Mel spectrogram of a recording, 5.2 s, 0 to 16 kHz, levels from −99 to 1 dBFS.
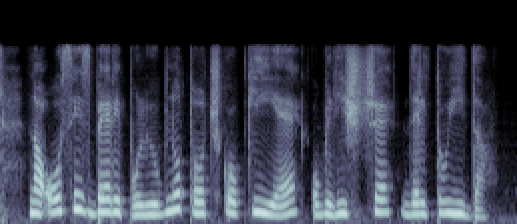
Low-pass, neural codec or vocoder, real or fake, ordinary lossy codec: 7.2 kHz; codec, 16 kHz, 2 kbps, X-Codec, HuBERT features, trained on LibriSpeech; fake; none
